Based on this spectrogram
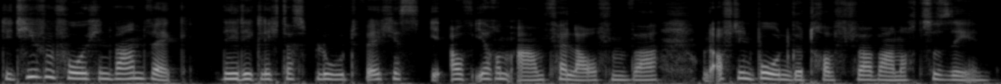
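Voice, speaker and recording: A woman reading a story aloud in a calm, even narrating manner. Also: lowish voice, normal speed, hardly any pauses, no room sound, clean studio sound. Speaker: reader.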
